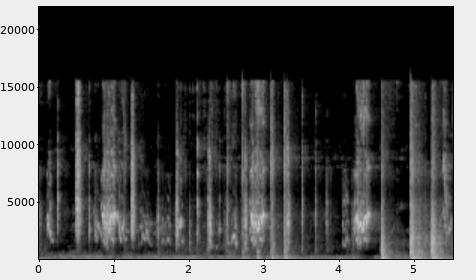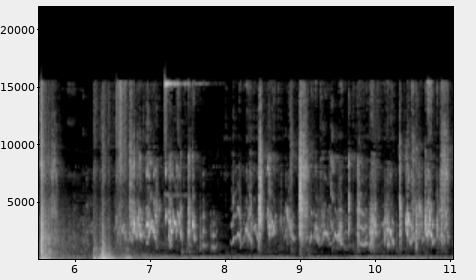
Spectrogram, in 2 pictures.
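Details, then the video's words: Male budgerigar in breeding condition chattering in short bursts of squeaky chirps and clicks, broken by a few loud broadband knocks or taps midway, then resuming its twittering warble. "Suara Burung Parkit Jantan || BIRAHI PARAH"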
